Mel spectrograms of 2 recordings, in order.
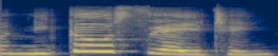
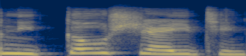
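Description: First: It is said in a posh upper-class accent. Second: It is said in a plain, normal accent.

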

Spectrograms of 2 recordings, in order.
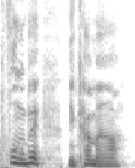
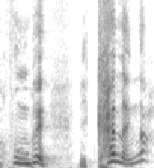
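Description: First: It is said mildly, without pushing down. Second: It is said fiercely, pushed down forcefully.

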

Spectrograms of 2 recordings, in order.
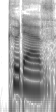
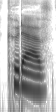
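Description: The two takes are said the same way.

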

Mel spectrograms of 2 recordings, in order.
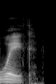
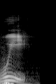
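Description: First: The vowel is an 'ay' sound. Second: The vowel is a long 'ee' sound. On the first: The speaker calls it wrong. "好多同学读成wake" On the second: The speaker calls it right. "而星期呢读成week"

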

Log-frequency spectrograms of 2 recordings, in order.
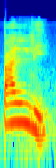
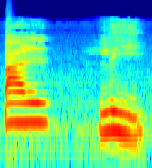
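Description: First: It is said fast. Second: It is said slowly.

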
